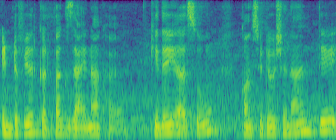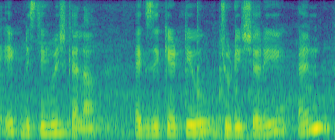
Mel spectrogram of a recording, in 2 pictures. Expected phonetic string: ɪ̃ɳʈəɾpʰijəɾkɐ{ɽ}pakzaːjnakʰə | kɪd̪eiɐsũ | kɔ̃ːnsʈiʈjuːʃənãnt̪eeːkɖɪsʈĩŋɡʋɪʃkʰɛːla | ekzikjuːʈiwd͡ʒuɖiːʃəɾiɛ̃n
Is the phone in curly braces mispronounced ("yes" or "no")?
yes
